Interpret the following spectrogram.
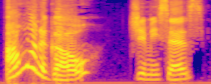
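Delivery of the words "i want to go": bright, louder eager plea; excited child begging to come along. Acted. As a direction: jump in wanting to go too. Eager child hears of trip.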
